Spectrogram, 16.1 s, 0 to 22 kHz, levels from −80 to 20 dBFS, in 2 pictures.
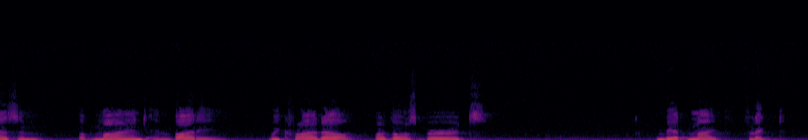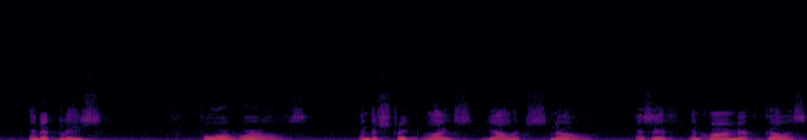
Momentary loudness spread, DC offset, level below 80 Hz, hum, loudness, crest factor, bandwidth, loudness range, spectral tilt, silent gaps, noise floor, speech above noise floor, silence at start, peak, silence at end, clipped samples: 15 LU; under 0.1%; -64 dBFS; 60 Hz at -60 dBFS; -38 LUFS; 18 dB; 16 kHz; 3 LU; -8 dB/octave; none; -61 dBFS; 24 dB; 0 s; -22 dBFS; 0 s; under 0.1%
